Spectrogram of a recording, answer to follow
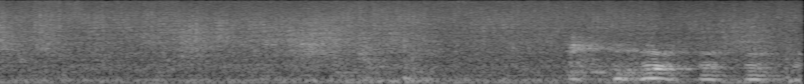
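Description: Steady hiss of water from a garden hose running onto a wet concrete garage floor. A faint voice is heard briefly about three seconds in.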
